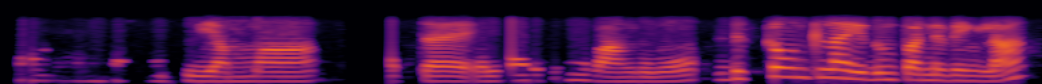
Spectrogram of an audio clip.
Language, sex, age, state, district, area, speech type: Tamil, female, 18-30, Tamil Nadu, Tiruvallur, urban, conversation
